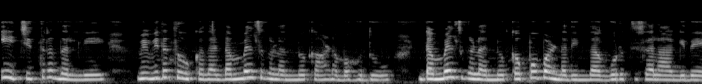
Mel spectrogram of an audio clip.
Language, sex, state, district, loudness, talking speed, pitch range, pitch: Kannada, female, Karnataka, Bangalore, -18 LUFS, 100 wpm, 215-265 Hz, 235 Hz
